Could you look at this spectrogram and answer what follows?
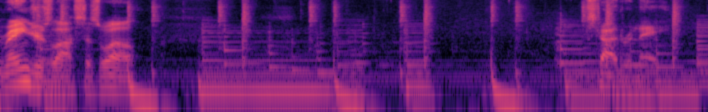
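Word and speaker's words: Rennes: lost as well start Renee not Rens someone will kill me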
